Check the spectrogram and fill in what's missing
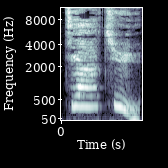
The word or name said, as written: jia1ju4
